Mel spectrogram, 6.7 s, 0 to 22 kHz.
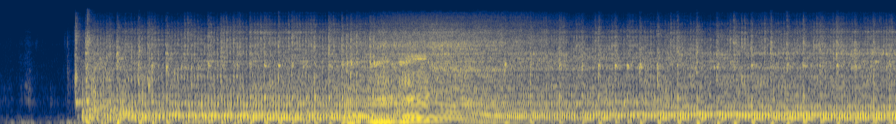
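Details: Husqvarna 576 XTorq chainsaw after muffler repair (mount had cracked when screws fell out): fires up, idles crisply, revs once and settles back; clean crackle with no leaky exhaust rasp, running as it should.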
